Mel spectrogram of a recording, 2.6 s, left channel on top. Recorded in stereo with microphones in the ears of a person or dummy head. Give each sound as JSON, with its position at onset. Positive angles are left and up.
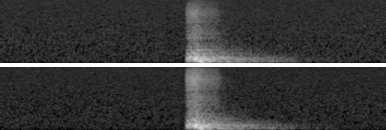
{"t": 1.2, "sound": "a whoosh", "side_deg": -20, "distance_m": 0.6}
